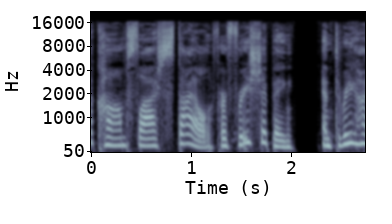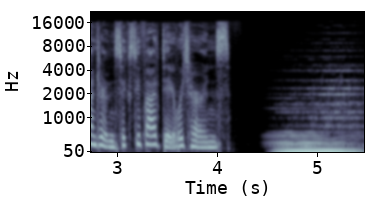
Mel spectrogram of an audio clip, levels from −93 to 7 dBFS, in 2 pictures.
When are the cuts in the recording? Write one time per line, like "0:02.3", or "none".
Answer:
0:04.2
